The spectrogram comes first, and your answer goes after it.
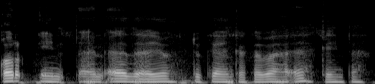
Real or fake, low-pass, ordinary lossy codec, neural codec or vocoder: fake; none; none; vocoder, 44.1 kHz, 128 mel bands, Pupu-Vocoder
